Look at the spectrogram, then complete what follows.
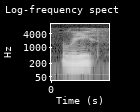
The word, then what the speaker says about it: wreath: long argument wrong wrist wreath a circular shape of flowers or plants often for a funeral or Christmas decoration Ren a type of bird wrath anger these are all silent w words be careful with these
